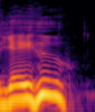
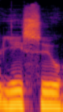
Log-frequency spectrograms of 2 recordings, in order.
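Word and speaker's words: Jesu: And these days he's in his own band called Yehoo. Awesome band, or Yesu, however you want to pronounce it. Yesu. I like to say Yehoo.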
